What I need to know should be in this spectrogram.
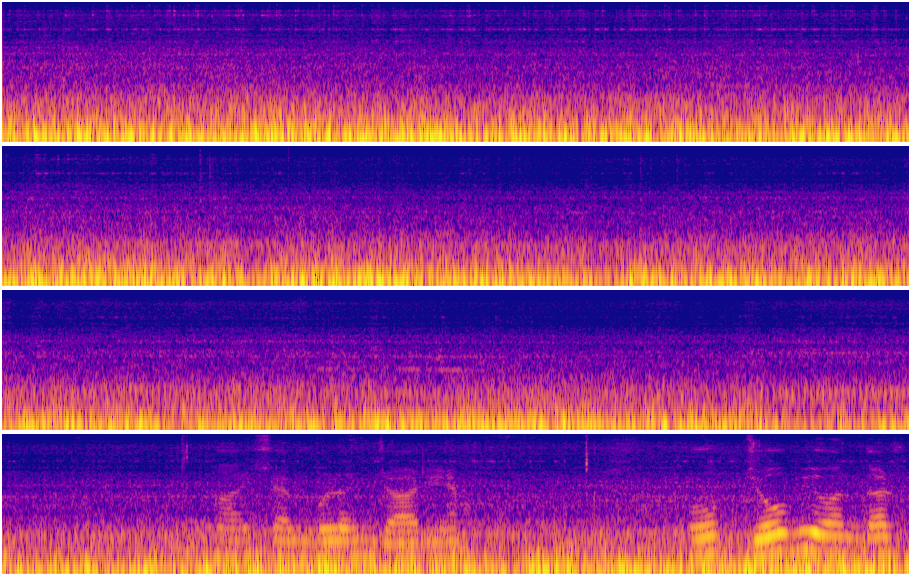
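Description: Wind rushes loudly past a moving scooter.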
